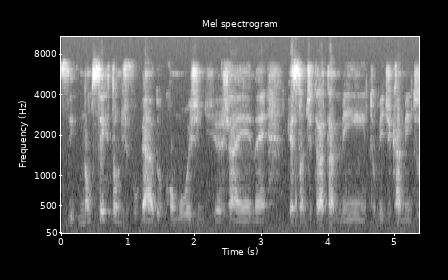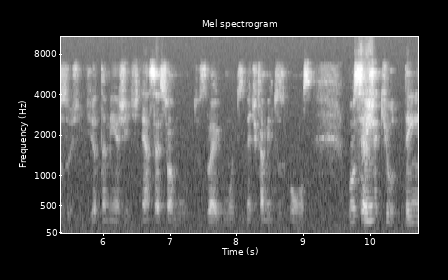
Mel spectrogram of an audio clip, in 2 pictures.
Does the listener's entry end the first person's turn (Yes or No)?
No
